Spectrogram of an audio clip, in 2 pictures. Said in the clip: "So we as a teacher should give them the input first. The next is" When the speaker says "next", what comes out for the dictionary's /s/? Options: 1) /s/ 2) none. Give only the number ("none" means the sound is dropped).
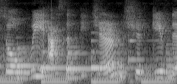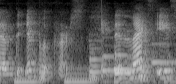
1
